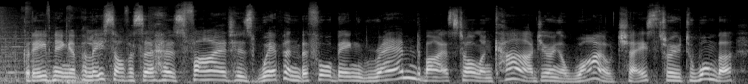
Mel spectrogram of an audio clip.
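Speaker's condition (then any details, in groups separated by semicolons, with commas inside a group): No condition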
